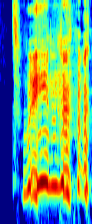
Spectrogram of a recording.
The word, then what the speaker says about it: Tweeden: Tweeden rhymes with Sweden, I think.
